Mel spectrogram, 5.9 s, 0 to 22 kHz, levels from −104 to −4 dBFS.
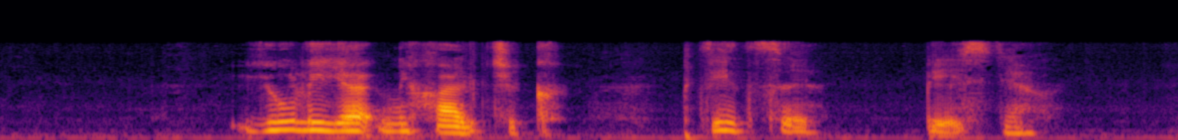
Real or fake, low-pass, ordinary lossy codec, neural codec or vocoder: fake; 7.2 kHz; none; codec, 16 kHz in and 24 kHz out, 1.1 kbps, FireRedTTS-2 codec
